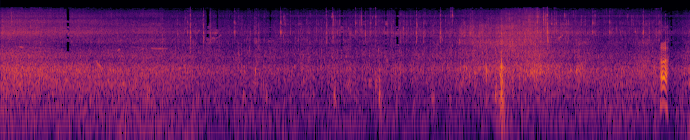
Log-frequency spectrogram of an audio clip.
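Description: Steady rush and gurgle of seawater along the hull of a moving Hobie Revo pedal kayak out in small swell, with a couple of short bumps about six and eight seconds in.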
